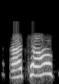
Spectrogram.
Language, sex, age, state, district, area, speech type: Maithili, female, 18-30, Bihar, Saharsa, rural, conversation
